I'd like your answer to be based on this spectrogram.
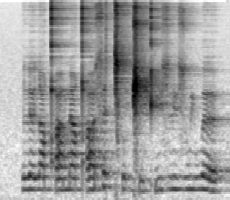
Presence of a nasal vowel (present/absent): absent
